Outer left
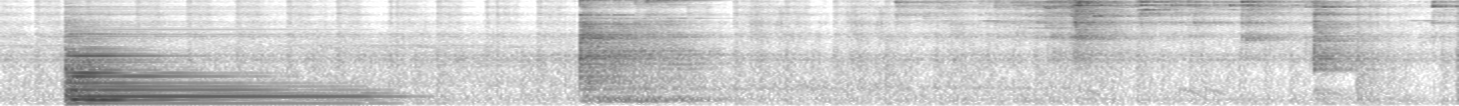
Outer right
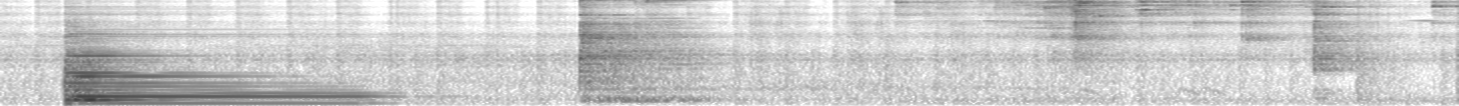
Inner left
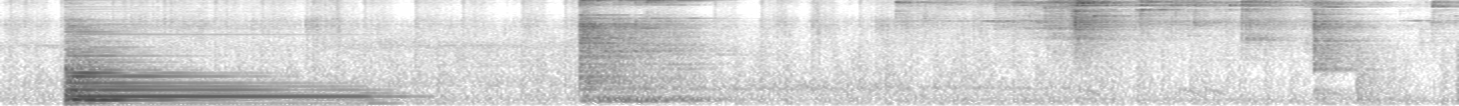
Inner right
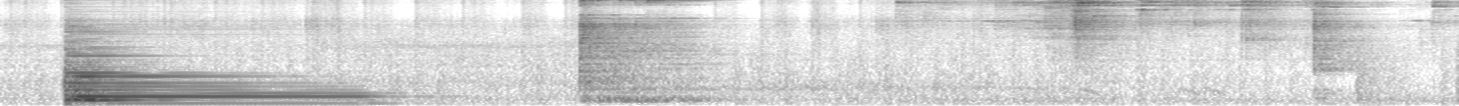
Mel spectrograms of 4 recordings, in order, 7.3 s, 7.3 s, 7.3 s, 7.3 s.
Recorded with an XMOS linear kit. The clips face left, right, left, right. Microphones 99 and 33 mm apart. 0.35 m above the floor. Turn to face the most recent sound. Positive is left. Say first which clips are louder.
# even, even
turn(degrees=-10)  # may be behind; listen again after turning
